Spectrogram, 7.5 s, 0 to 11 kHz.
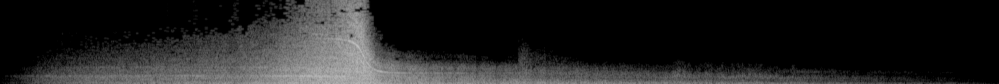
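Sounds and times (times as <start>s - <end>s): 
powerful science fiction spacecraft flyby whizzing past fast: 0.6s - 6.0s.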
